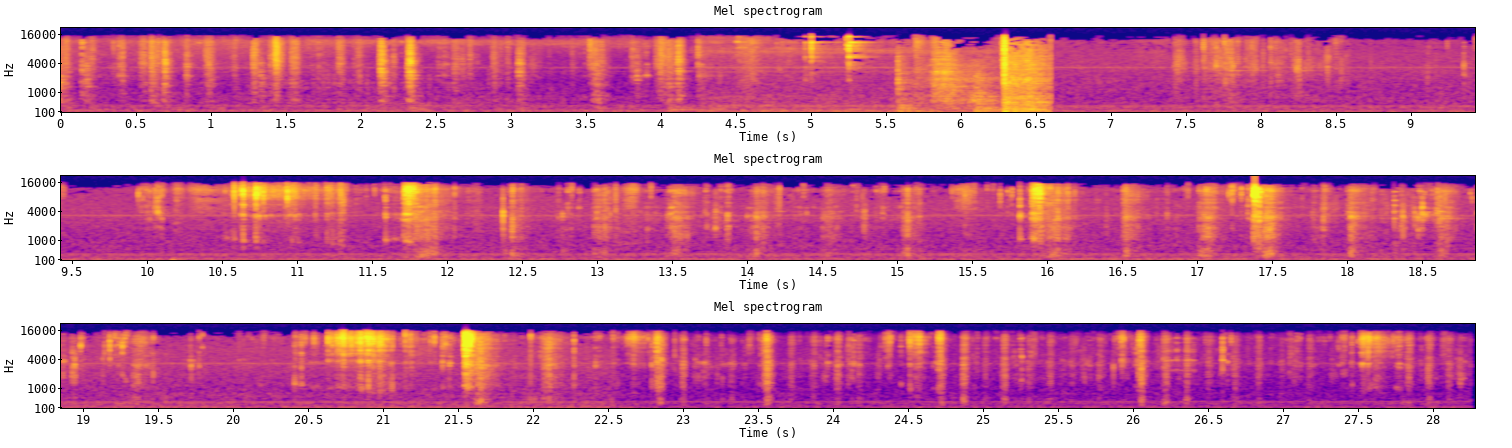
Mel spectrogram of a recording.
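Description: Crunchy oven-reheated crinkle-cut fries being bitten and chewed, in short, sharp crunches every second or two. About six seconds in there is a single loud knock.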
